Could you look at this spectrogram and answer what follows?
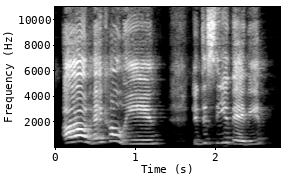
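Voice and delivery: high, loud cheerful hello; loud greeting. Real, not acted. Greeting someone entering.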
